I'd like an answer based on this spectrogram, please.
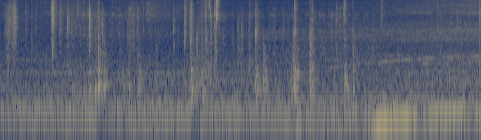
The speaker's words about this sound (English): So that's the fans cranking up. It's good to use the restroom as the system cranks up and while you're using it.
